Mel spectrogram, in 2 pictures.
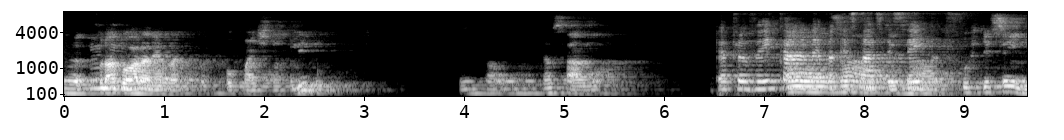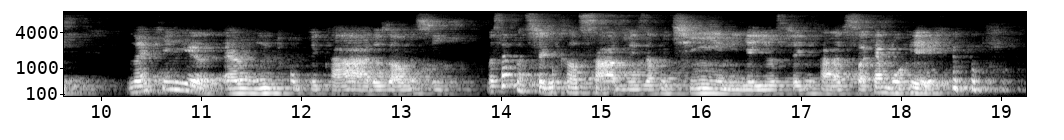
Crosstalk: present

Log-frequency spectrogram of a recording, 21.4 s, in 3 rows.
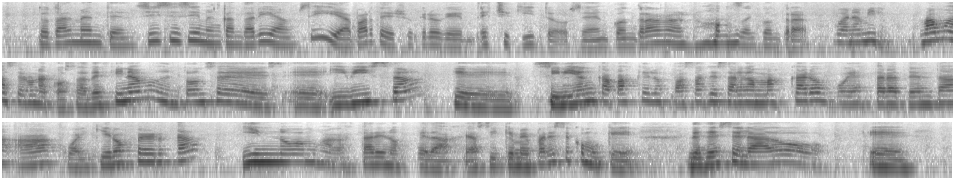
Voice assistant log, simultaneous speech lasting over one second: none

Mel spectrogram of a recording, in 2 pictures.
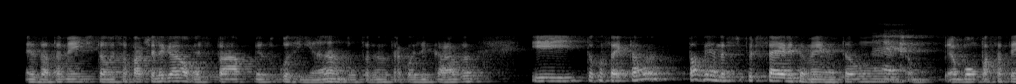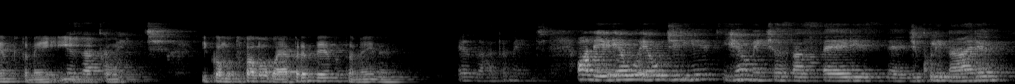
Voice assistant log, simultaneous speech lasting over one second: none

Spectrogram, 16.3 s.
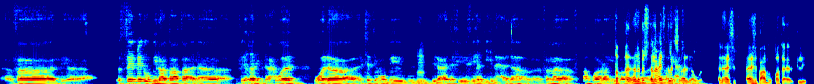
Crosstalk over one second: present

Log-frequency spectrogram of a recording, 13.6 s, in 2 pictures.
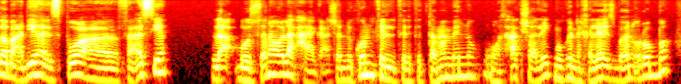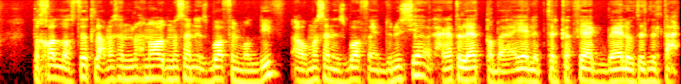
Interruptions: none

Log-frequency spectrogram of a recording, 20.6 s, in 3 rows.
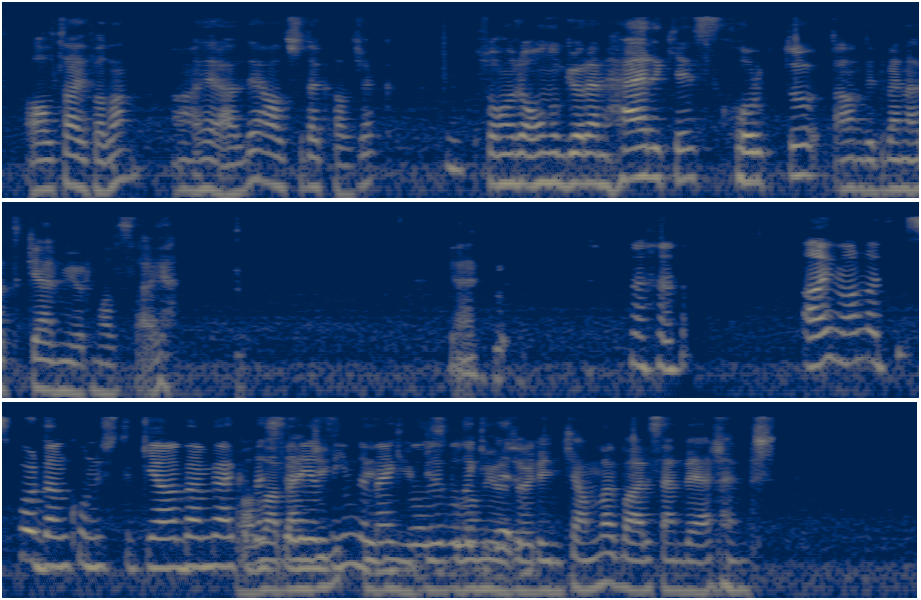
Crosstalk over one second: present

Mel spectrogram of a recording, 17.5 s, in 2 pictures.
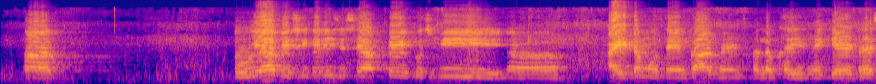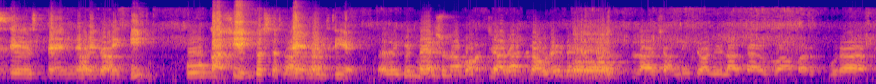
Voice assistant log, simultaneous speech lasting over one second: none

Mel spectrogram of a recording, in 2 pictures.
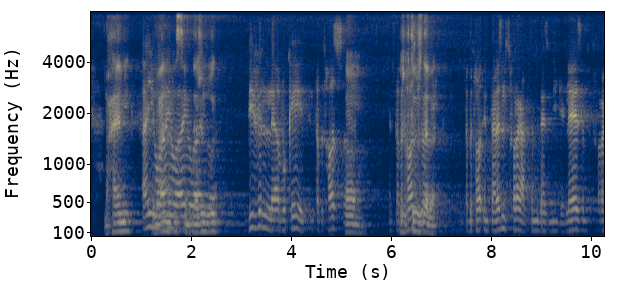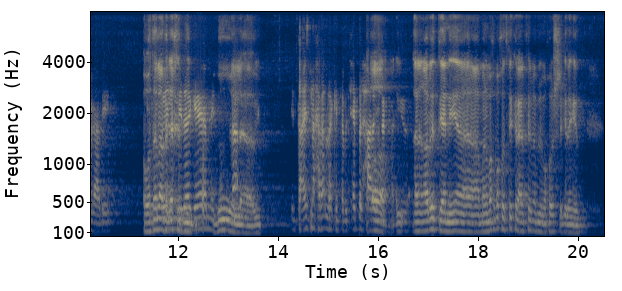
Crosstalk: present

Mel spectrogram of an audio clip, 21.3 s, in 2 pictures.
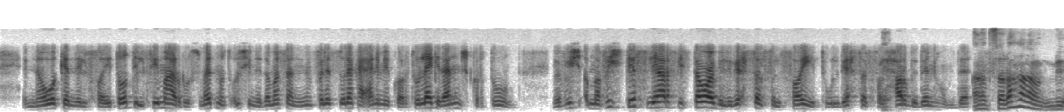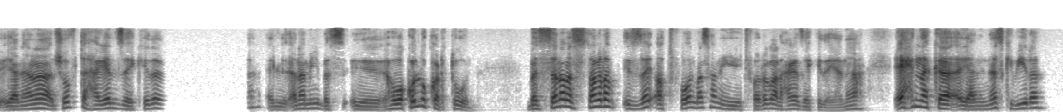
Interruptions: none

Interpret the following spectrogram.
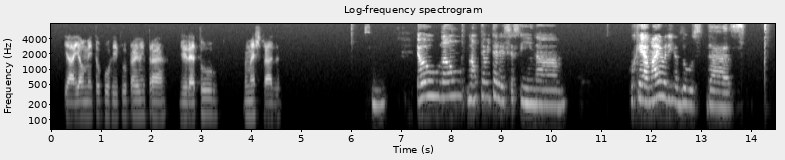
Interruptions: none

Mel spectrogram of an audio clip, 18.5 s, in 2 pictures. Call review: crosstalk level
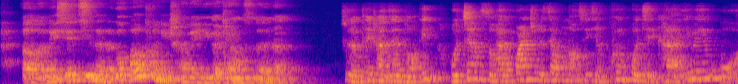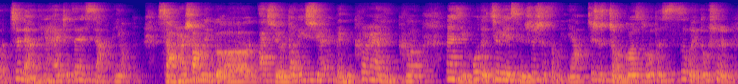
none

